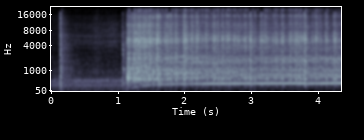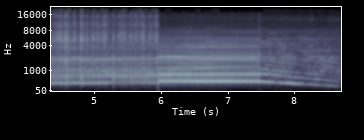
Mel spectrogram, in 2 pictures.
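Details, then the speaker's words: Cuisinart Supreme Grind burr grinder grinding 10 g of beans on coarsest setting: steady high vacuum-like whine with buzzy rasp of beans, pitch rising as it empties, then winding down; normal grind. "a bit kind of sounds like a vacuum cleaner you could say"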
